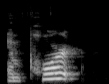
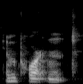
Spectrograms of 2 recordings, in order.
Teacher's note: It goes up to T, import, and then it releases right into the N, important. And so then my N is what's called a syllabic N, and that means that it has its own sound.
